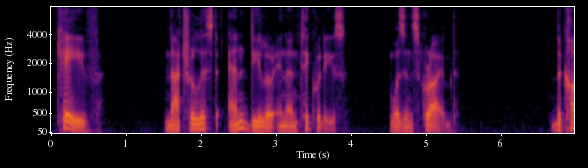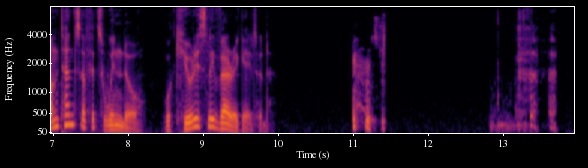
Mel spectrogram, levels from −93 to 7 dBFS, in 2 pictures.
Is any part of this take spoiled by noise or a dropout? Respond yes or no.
yes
